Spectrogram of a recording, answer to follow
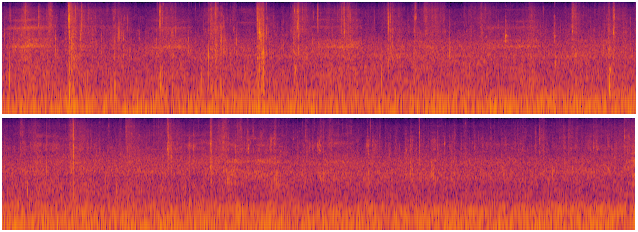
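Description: Footsteps through wet grass with scattered light clicks and rustles, over a steady low rumble of wind on the microphone.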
